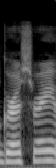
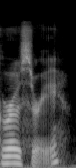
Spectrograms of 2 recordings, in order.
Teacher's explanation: you can say it with more of an e sound in the middle, grocery or more of a z sound, grocery. And both are totally fine.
